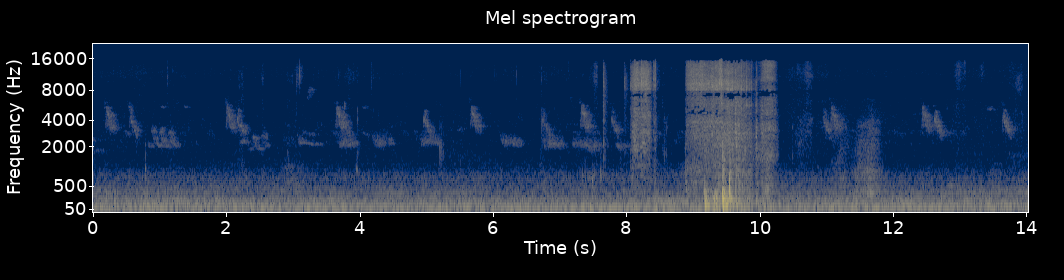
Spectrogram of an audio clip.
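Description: Small garden birds chirping, with many short calls scattered throughout, over a low steady background rumble. About eight to ten seconds in, a brief louder noise stands out.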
